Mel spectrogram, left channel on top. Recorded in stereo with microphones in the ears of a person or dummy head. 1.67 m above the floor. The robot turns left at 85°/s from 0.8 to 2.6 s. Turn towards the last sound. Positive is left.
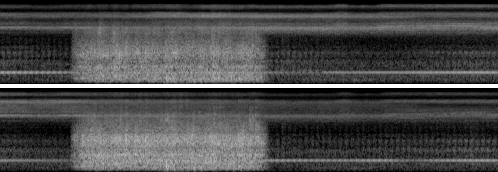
turn(degrees=65)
